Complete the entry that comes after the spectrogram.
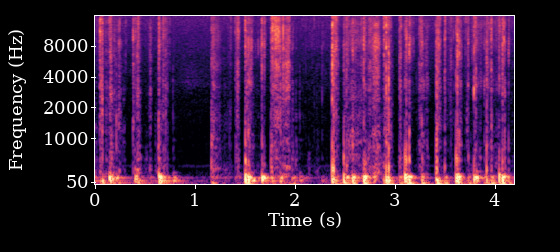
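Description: Fingertips of both hands rub and scratch a thick, soft yellow foam sheet wrapped loosely over a microphone, leaving hollow space around it. The result is a rapid string of muffled, deep thumps and scuffing rubs, almost all low rumble with no bright edge, each dying away almost instantly. Brief quieter pauses break up the bursts.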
